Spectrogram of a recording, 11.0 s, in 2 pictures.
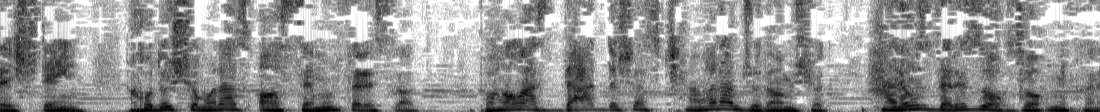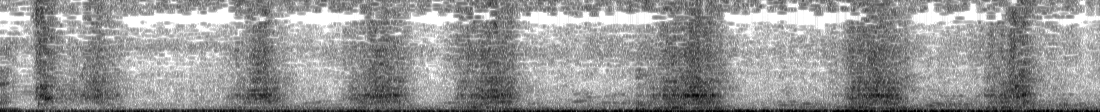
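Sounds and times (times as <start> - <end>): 
speech: 0.0 - 6.2
car engine with flat battery cranking and failing to start: 5.3 - 10.9.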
